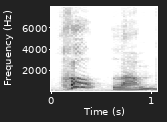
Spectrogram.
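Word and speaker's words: חוֹלָם: Cholam, that's the O sound.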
